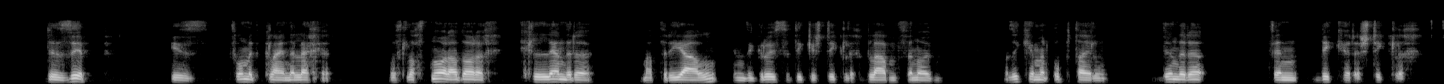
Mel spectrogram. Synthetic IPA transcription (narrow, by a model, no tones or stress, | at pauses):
d̥ɪzɪp̚ | ɪz | fɪlˠmɪtklˠaɪnəlˠɛχəɾ | vuːslˠɔstnoːɾadɔɾχ | kʰlɛnəɾə | matʰɛɾialˠn̩ɪndɪɡɾoɪsədɪkəʃtɪklˠɪχblˠaːbm̩fɪnoɪbm̩ | azoɪkʰɛmənʊptaɪlˠn̩ | dɪnəɾə | fɪn | dɪkʰəɾəʃtɪklˠɪχ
